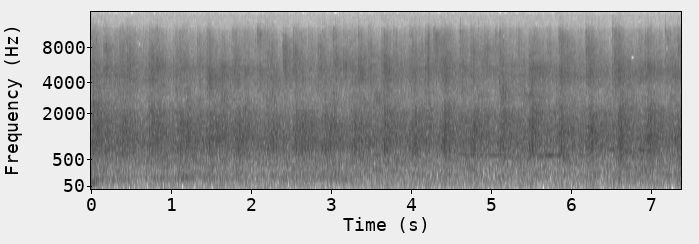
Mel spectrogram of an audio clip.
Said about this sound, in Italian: Un applauso. Alzatevi in piedi.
